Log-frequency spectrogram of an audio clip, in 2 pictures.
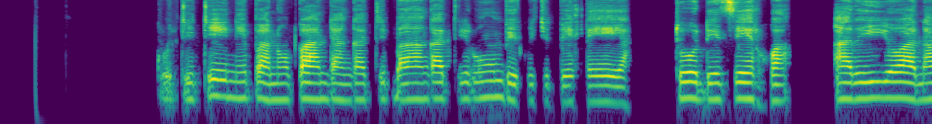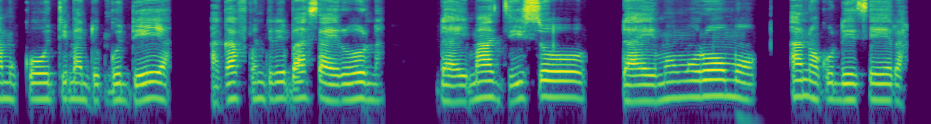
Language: Ndau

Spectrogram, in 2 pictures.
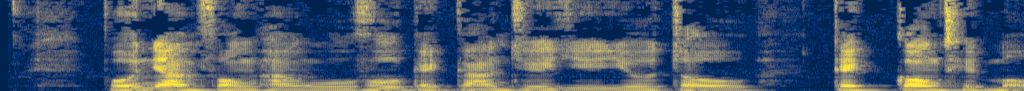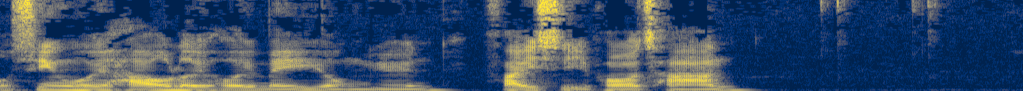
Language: Cantonese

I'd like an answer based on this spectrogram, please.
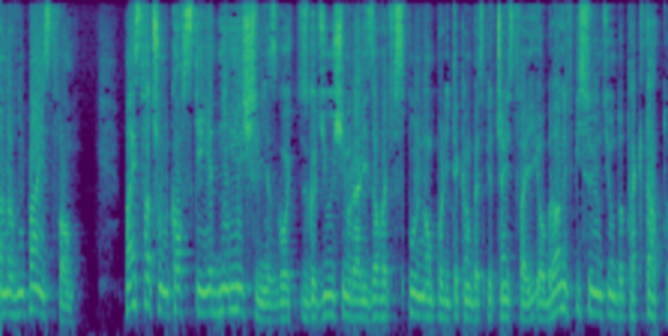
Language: Polish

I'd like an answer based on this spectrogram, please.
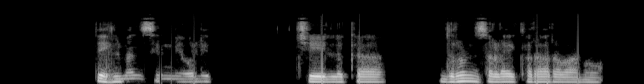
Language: Pashto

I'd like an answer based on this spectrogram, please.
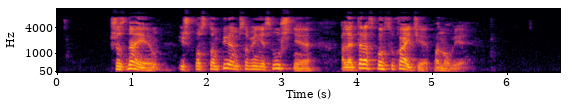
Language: Polish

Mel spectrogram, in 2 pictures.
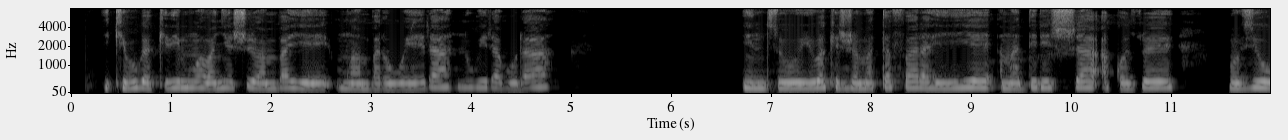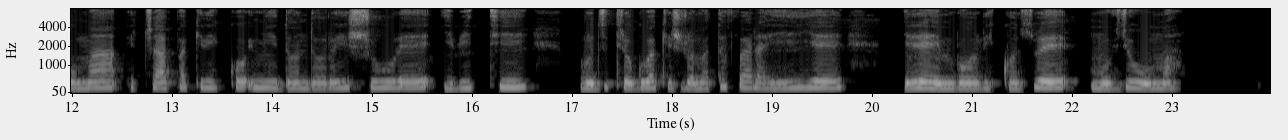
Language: Rundi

